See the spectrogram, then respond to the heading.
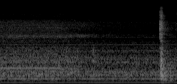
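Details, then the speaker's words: Mystery data recorder tape transport on fast forward: steady even whirring hum at constant pitch with no scraping or slipping, spooling quickly; normal fast forward, though stop/rewind binds and playback sounds like chewing tape. "fast forward's going pretty quick and that seems to be working okay"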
